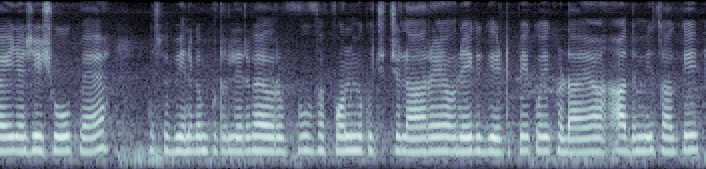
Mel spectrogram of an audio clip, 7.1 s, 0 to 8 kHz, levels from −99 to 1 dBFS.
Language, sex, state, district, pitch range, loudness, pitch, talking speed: Hindi, female, Uttar Pradesh, Lalitpur, 210-220 Hz, -16 LUFS, 215 Hz, 205 wpm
